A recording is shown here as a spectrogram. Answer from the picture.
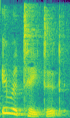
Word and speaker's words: irritated: Well, irritated is a verb which ends in the letter T, no? Or the letter D would be another example. And in that case, the ed is pronounced id. No? Irritated.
